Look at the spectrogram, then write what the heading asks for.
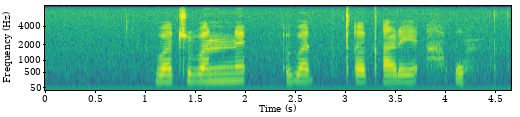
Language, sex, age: Venda, female, 26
